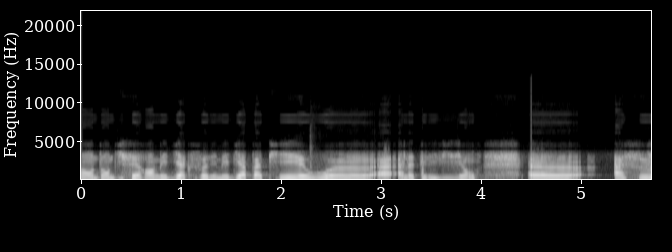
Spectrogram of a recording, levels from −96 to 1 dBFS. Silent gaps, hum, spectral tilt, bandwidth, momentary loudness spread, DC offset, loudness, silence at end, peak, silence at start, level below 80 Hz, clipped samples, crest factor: none; none; -8 dB/octave; 5 kHz; 8 LU; under 0.1%; -23 LUFS; 0 s; 0 dBFS; 0 s; -66 dBFS; under 0.1%; 22 dB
